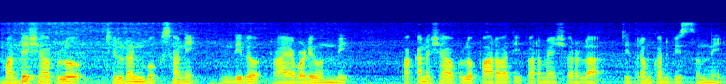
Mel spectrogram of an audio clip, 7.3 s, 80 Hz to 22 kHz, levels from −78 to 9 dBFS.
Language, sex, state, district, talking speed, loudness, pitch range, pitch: Telugu, male, Telangana, Mahabubabad, 140 wpm, -18 LUFS, 95-105 Hz, 100 Hz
